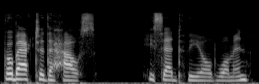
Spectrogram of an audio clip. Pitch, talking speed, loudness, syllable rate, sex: 200 Hz, 255 wpm, -21 LUFS, 6.3 syllables/s, female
